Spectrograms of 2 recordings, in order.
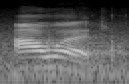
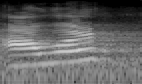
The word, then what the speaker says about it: hour: consonant, like say honest, hour, they look like they begin with a consonant, that is H, but the sound is that is coming is not of H but O, because this is silent and this is also silent.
